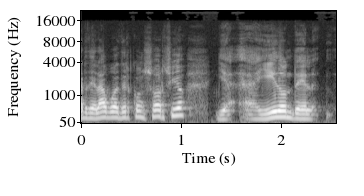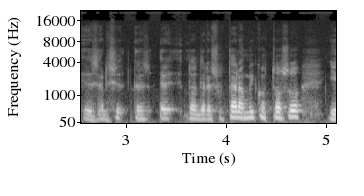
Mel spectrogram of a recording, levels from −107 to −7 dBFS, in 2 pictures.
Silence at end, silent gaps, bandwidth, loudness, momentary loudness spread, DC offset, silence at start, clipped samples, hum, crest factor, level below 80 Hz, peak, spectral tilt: 0 s; none; 13.5 kHz; -21 LUFS; 19 LU; under 0.1%; 0 s; under 0.1%; none; 16 dB; -58 dBFS; -6 dBFS; -7.5 dB/octave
